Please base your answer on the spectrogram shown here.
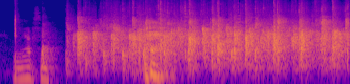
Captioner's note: audience applauds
